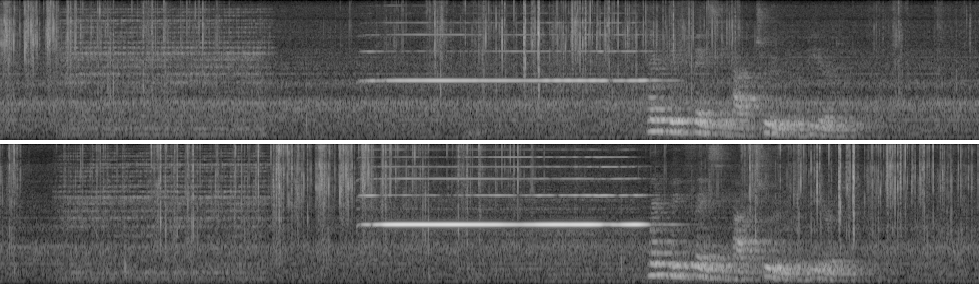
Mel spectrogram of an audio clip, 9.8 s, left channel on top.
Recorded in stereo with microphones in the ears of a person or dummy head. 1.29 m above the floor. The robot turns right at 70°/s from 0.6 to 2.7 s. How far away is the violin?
About 1.8 m.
